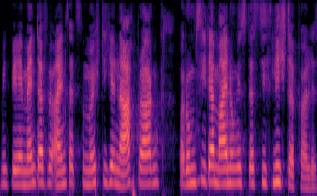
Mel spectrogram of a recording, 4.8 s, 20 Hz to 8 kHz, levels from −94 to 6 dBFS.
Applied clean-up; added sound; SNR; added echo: neural mask model DeepFilterNet 3.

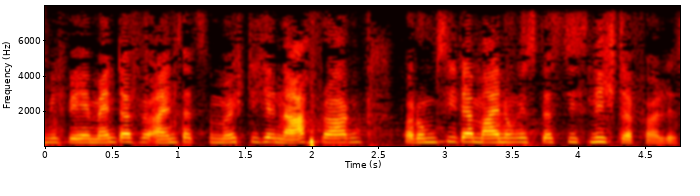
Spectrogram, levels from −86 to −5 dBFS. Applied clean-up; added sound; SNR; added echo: none; Whoosh, swoosh, swish; 8 dB; none.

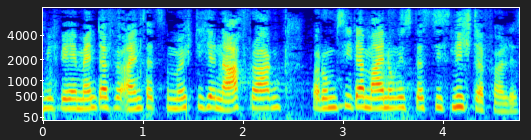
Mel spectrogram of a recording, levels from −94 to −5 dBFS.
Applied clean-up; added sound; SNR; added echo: none; none; none; none.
